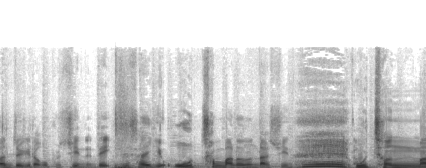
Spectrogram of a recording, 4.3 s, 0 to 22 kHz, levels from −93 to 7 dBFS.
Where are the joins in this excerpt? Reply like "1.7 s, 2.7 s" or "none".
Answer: 1.1 s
